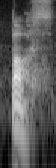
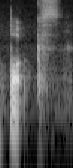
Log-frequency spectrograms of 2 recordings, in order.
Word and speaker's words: Bosch: and the artist's surname would have been pronounced boss in his day but I pronounce it Bosch or box for the purposes of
